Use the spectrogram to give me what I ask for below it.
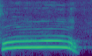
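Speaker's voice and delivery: high delighted whoop over great food; excited whoo. Real, not acted. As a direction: let out a thrilled, squealing whoo. Raving about the pastrami.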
